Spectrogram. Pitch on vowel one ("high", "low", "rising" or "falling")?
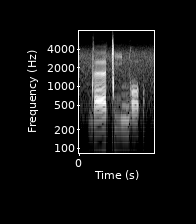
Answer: rising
